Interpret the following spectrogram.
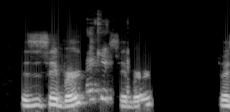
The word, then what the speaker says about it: Sabert: Sabert?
